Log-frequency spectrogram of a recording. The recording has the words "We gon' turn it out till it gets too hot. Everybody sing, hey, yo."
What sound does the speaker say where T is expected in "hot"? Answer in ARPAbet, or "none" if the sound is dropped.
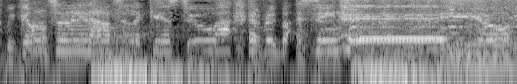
none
